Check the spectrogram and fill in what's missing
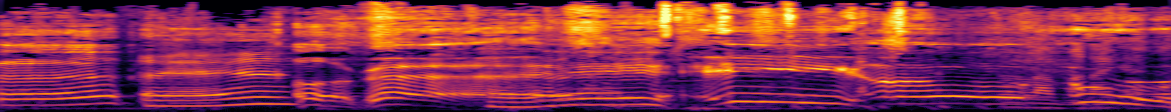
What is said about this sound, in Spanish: Bosteza pronunciando las vocales.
